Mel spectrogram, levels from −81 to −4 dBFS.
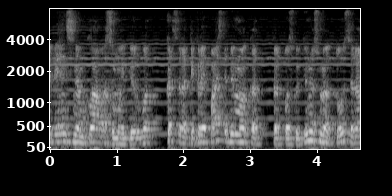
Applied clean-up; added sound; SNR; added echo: none; Bowed string instrument; 17 dB; reverberation time 0.3 s.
